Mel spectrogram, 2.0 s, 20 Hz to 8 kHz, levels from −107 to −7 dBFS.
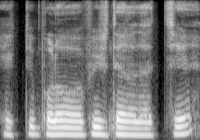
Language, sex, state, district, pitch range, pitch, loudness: Bengali, male, Assam, Hailakandi, 140-155 Hz, 150 Hz, -16 LUFS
